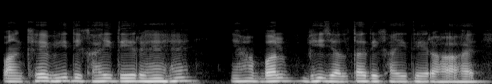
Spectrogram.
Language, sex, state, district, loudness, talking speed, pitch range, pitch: Hindi, male, Jharkhand, Ranchi, -18 LUFS, 170 wpm, 130-150 Hz, 140 Hz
